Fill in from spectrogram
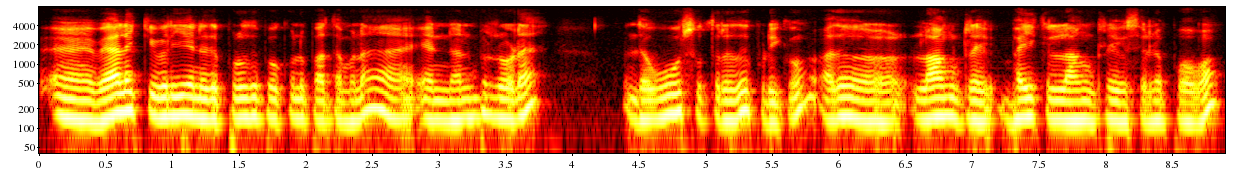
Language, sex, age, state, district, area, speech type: Tamil, male, 30-45, Tamil Nadu, Namakkal, rural, spontaneous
